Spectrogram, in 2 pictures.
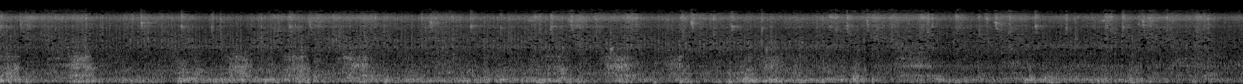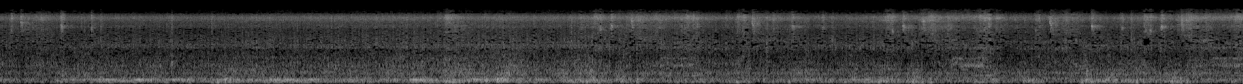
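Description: A packing machine hums and clatters steadily.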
